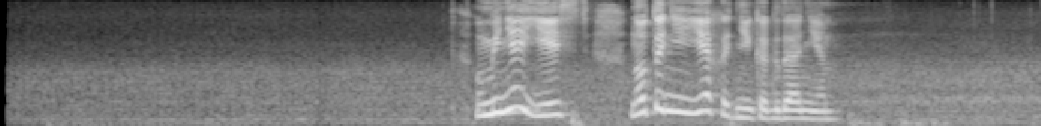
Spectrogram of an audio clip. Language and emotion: Russian, positive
